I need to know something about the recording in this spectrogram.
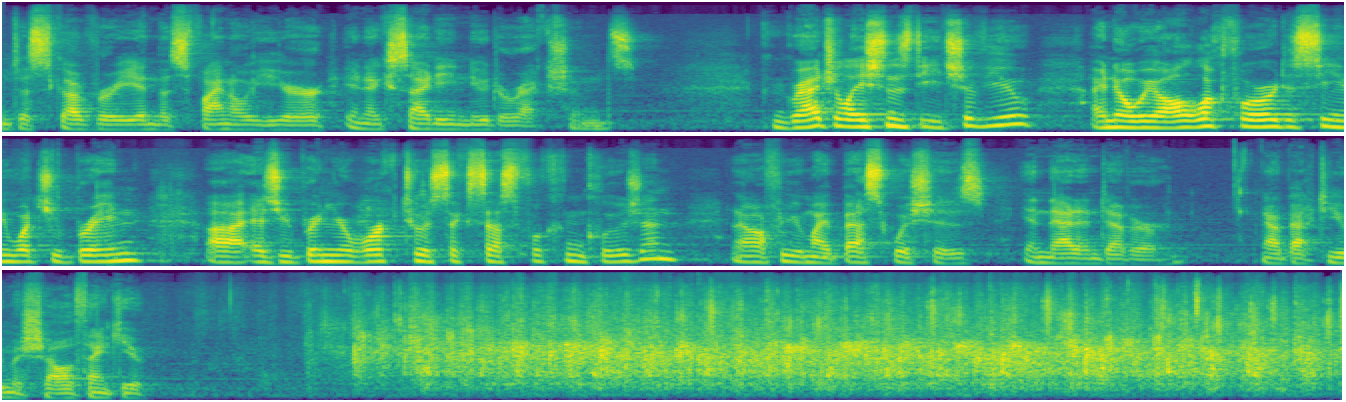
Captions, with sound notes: and discovery in this final year in exciting new directions. Congratulations to each of you. I know we all look forward to seeing what you bring as you bring your work to a successful conclusion and I offer you my best wishes in that endeavor. Now back to you, Michele. Thank you. (audience applauding)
